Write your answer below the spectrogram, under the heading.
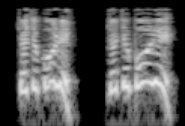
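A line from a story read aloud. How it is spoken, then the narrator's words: Breathless shouting. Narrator (Russian): закричал он, запыхавшись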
